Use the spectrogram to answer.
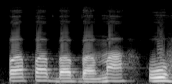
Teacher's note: ಇನ್ನು ಓಷಾಕ್ಷರಗಳು ಅಂತಂದರೆ, ಓಷ್ಯ ಅಂದರೆ ತುಟಿಯ ಸಹಾಯದಿಂದ ಹುಟ್ಟುವಂಥ ಅಕ್ಷರಗಳು ಓಷಾಕ್ಷರಗಳು. ಪ ಪ ಬ ಬ ಮ ಹೂ ಅನ್ನುವಂತಹ ಅಕ್ಷರಗಳನ್ನ ಓಷಾಕ್ಷರಗಳು ಅಂತ ಹೇಳ್ತೀವಿ.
